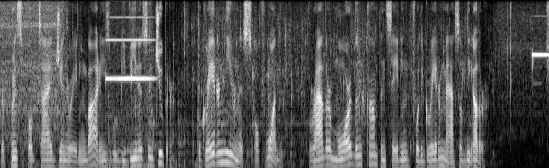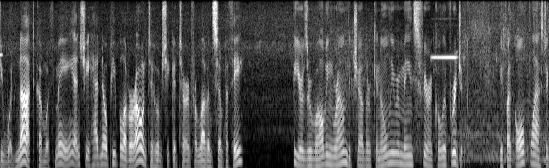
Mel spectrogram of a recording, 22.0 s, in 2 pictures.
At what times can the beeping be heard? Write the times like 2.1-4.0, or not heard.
2.1-3.1, 10.1-11.1, 19.6-20.2.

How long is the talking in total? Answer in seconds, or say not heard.
20 s.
